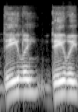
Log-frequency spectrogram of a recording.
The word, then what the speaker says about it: Dealey: It's pronounced Dealey Plaza.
